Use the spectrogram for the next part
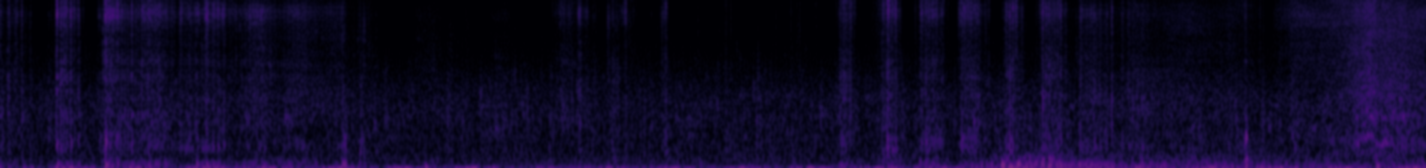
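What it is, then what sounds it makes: Feather rubbed between fingertips. Fingertips rub and pinch the vanes along the shaft of a long, large, dark brown feather held up in the air. Soft, crisp rustling and scratchy strokes repeat at an uneven pace, with sharp bright ticks over a steady low hum. The sound grows brighter and hissier near the end.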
